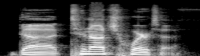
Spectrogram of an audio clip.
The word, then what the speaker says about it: Tenoch Huerta: In addition to Chris Evans, which we talked about last week, C2E2 has recently announced Zachary Levi and Namor himself, Tenoch Huerta.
